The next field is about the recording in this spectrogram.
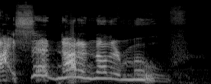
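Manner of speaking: very high, very loud, shrill goblin yell. Voicing a goblin who yells at an intruder to stop: goblin yelling. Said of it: "Yimik just yells in common".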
